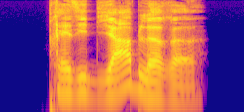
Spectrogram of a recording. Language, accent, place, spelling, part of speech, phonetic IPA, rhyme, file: German, Germany, Berlin, präsidiablere, adjective, [pʁɛziˈdi̯aːbləʁə], -aːbləʁə, De-präsidiablere.ogg
- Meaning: inflection of präsidiabel: 1. strong/mixed nominative/accusative feminine singular comparative degree 2. strong nominative/accusative plural comparative degree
